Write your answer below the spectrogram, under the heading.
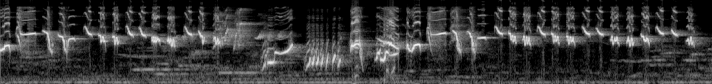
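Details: Fighting white-rumped shama singing to challenge rivals; long series of quick rising-falling whistled notes repeated about three per second, broken midway by harsh chattering and a downslurred phrase, low hum underneath.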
